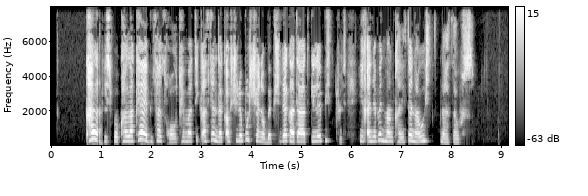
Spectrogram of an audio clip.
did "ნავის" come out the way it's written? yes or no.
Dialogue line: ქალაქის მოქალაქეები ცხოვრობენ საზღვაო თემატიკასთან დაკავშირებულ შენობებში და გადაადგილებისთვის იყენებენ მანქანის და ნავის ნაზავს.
yes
